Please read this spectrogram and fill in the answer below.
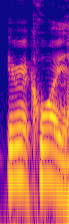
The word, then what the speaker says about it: Iroquoian: What does the word Canada mean in Iraqian? – I wouldn't. – Is it like hello? – Is it Iroquoian? How do you say it? Iroquoian.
